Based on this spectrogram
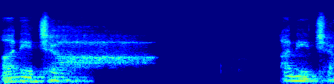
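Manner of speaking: deep, low, soft, gravelly voice.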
